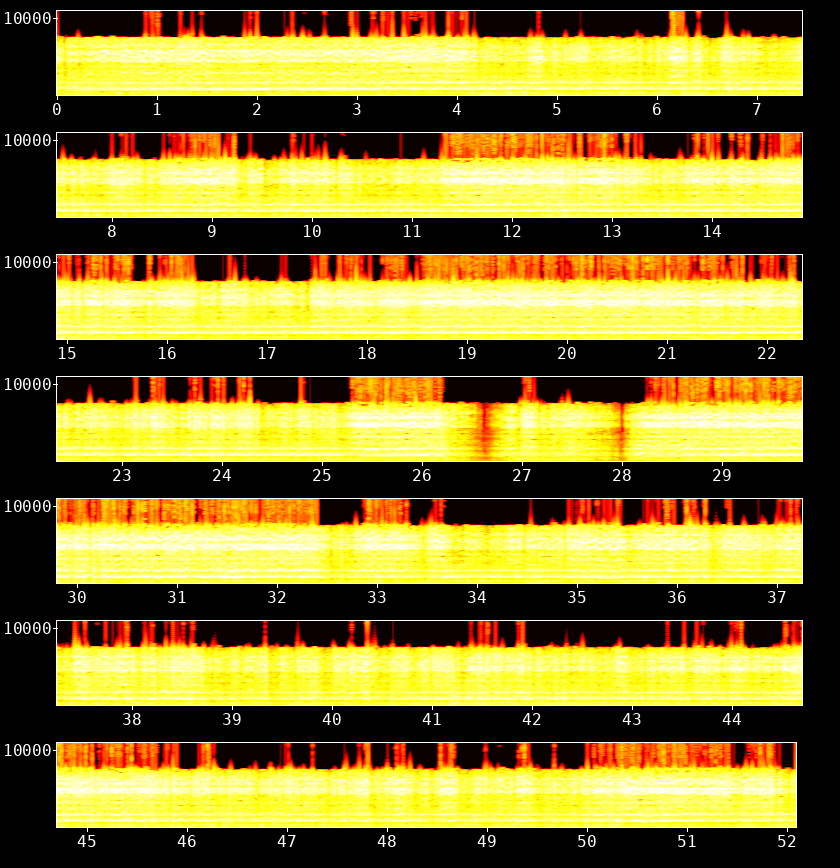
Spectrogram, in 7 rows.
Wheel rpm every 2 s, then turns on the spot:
180, 220, 230, 230, 230, 230, 230, 230, 230, 230, 230, 230, 220, 100, 150, 200, 230, 220, 230, 240, 230, 230, 230, 230, 230, 230.
none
